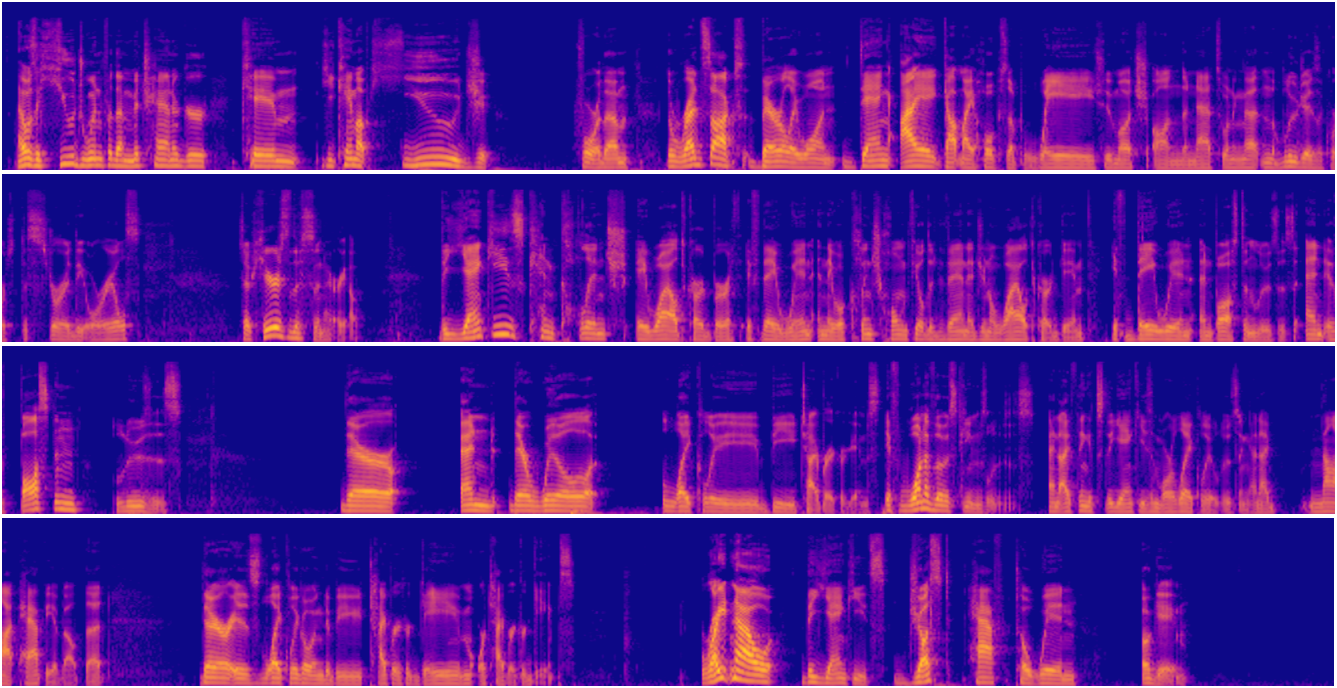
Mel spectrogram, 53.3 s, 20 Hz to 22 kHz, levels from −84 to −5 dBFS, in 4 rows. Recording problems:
none

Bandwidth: 14.5 kHz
